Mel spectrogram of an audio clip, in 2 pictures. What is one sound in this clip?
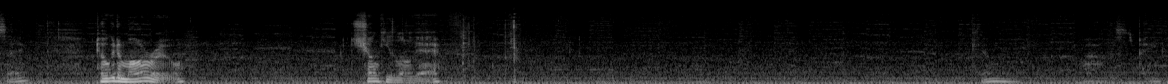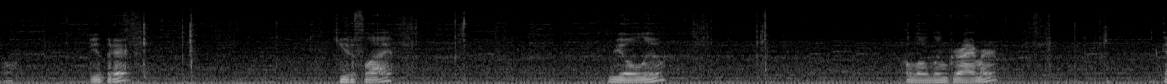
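Trading cards rustle and slide in a man's hands.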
